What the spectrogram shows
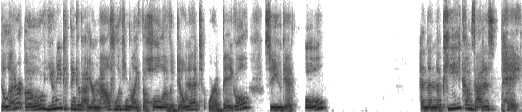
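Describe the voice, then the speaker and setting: A woman teaching a French lesson, explaining each point patiently and enunciating clearly. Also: mid-range voice, lively intonation, normal speed, hardly any pauses, a little mellow, highs cut off. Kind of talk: classroom lesson.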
